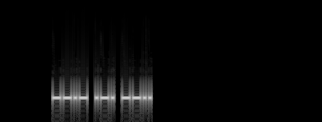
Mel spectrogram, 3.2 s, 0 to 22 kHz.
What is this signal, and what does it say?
Morse code, heard as a keyed tone, about 46 wpm, 700 Hz. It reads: QRZ
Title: Q-Codes with Spoken Meaning - 45wpm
